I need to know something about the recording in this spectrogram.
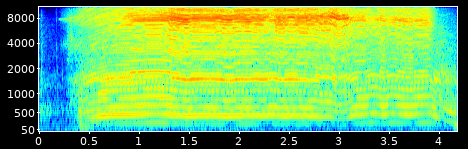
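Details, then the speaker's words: Milwaukee 90-degree battery die grinder (part 2485-20) on power level three with a flap wheel: high steady whine sags in pitch as it is pushed into the work, then recovers; grinder bogs and stalls under load. "this is where I kind of had a little bit of an issue [Music] see how it kind of stalls out there you know"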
